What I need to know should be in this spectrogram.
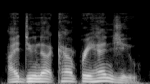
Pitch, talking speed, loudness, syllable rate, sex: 125 Hz, 200 wpm, -15 LUFS, 5.3 syllables/s, male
